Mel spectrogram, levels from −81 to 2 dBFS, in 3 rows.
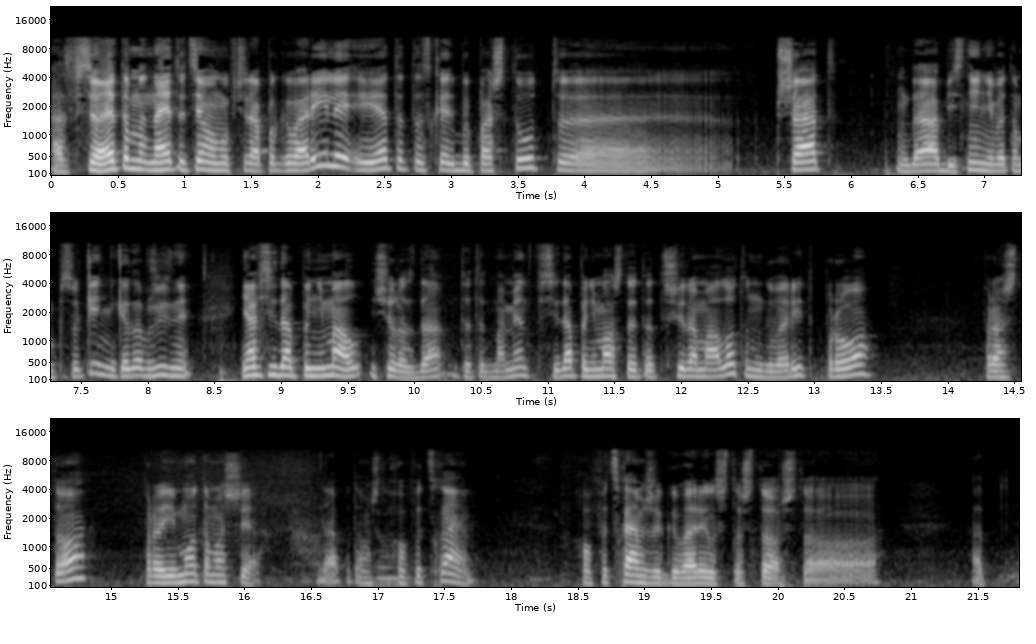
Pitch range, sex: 150-185 Hz, male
